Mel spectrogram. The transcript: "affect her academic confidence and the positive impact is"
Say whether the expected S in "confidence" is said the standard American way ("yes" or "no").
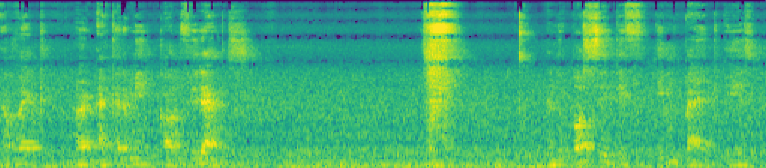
yes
